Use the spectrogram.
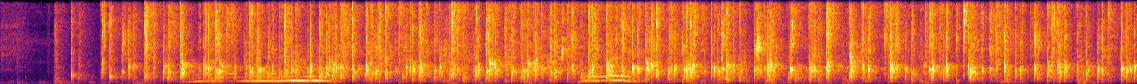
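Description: Sustained applause from a crowd at the Steinbruch venue in Duisburg, dense clapping with occasional cheers and voices mixed in, loud and steady throughout.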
